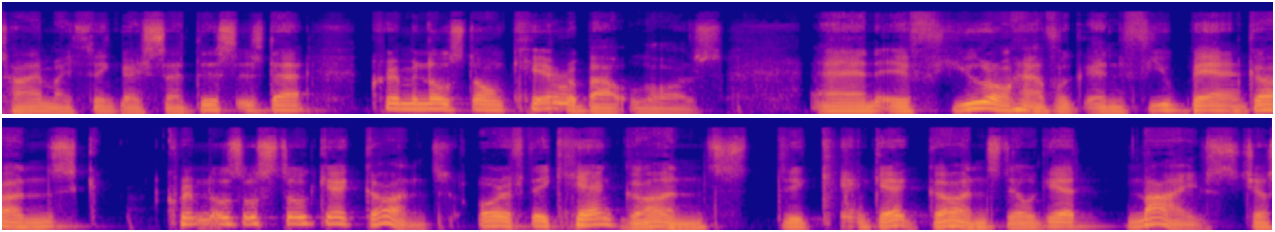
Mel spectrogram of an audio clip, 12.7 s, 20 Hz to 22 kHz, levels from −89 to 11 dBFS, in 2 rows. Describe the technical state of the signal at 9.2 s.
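At 9.2 s the speech signal is intact, with no audible fault at that moment.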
